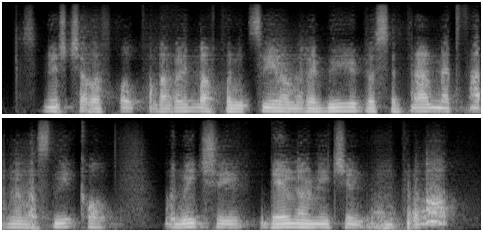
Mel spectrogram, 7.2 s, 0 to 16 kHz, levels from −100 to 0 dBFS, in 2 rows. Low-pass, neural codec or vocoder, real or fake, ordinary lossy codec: 14.4 kHz; codec, 44.1 kHz, 0.9 kbps, DAC; fake; none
